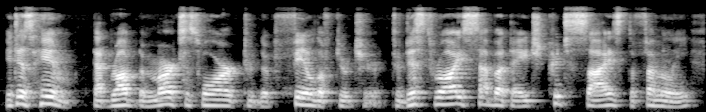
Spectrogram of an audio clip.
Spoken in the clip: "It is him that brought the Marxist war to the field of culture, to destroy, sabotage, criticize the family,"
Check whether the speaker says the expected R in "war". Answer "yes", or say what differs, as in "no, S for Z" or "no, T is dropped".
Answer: yes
